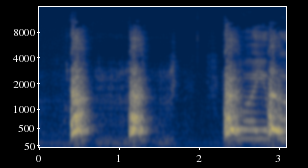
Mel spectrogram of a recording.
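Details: Playful barking from Ida, a dog urging her companion Izzy to play: two sharp barks followed by a longer, tonal, drawn-out bark with a howl-like edge, all loud and close.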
